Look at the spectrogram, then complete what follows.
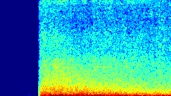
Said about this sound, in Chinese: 剧烈的爆炸声伴随着强大的冲击波和地震，从地下传了出来。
